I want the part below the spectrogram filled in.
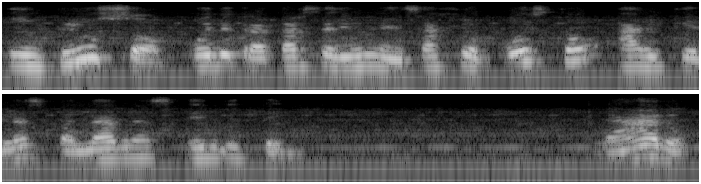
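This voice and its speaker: A woman's voice: on the low side, mellow, a little hiss or hum, rough recording. A woman teacher with a Peruvian Spanish accent, lecturing a class and asking herself questions that she answers straight away. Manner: asks and answers her own questions.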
